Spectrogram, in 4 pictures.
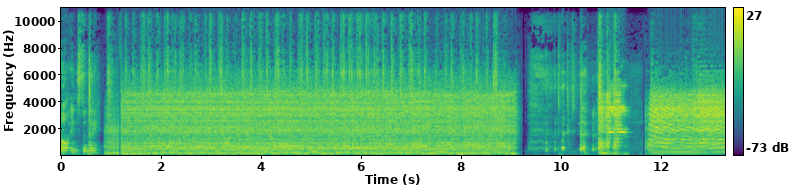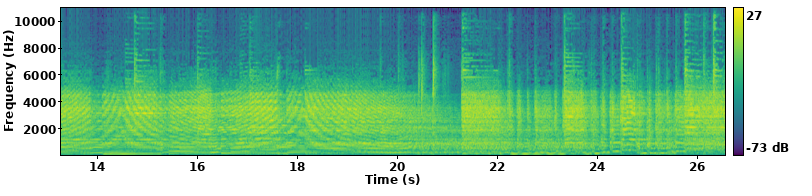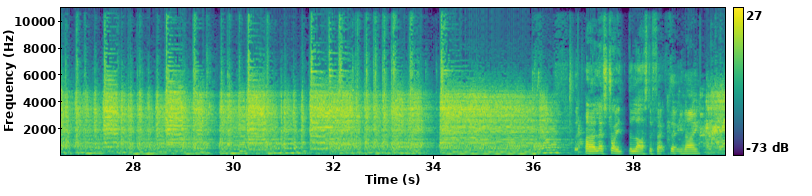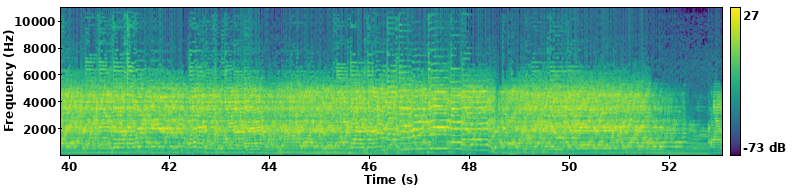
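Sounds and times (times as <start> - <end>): distorted electric guitar picked fast: 0.8 - 9.2, 10.8 - 36.7, 39.3 - 53.0.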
